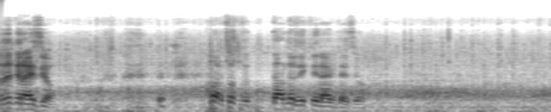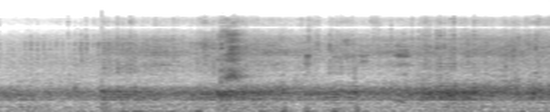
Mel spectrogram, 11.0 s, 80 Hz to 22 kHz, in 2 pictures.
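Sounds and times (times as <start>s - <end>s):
bicycle tyres and chain whirring: 0.0s - 11.0s
wind rumbling on microphone: 0.0s - 11.0s.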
